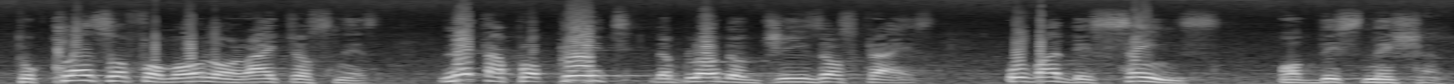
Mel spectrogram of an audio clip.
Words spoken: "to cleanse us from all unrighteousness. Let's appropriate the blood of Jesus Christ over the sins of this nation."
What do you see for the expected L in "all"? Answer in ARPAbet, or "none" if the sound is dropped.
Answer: N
